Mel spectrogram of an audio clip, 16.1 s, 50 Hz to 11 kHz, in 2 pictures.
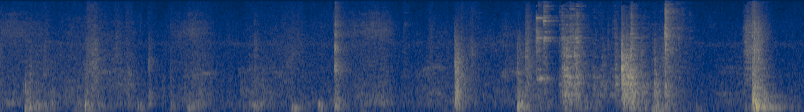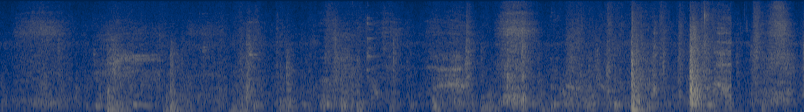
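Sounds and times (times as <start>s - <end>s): kitchen drawers and utensils clattering: 5.2s - 7.8s.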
